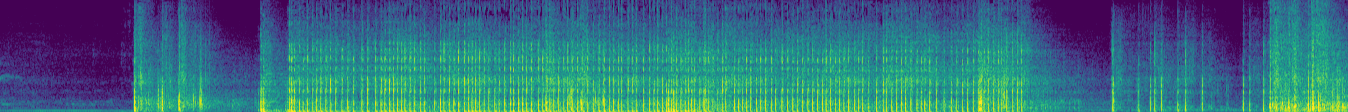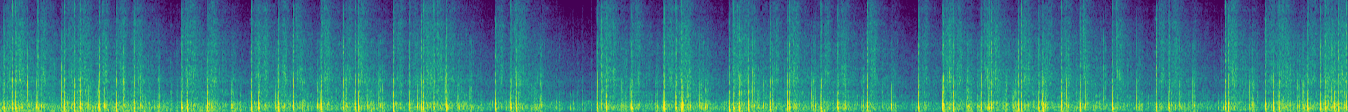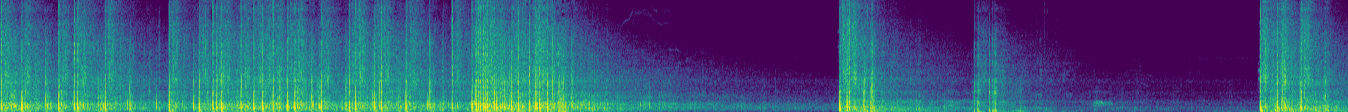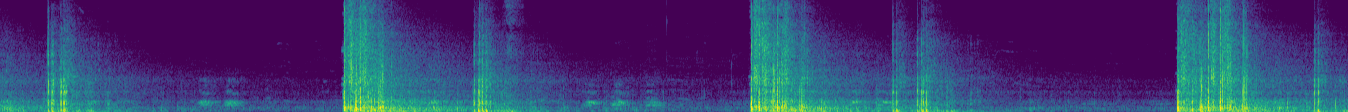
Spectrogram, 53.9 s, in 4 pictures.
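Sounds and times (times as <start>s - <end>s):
fireworks whistling: 0.0s - 19.0s, 43.9s - 46.1s
fireworks rushing: 0.0s - 38.3s, 39.4s - 42.8s, 43.8s - 47.0s, 47.9s - 51.6s, 52.2s - 53.9s
firework bangs and crackles: 1.2s - 37.6s, 39.5s - 42.5s, 43.8s - 46.3s, 47.9s - 51.6s, 52.2s - 53.9s.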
